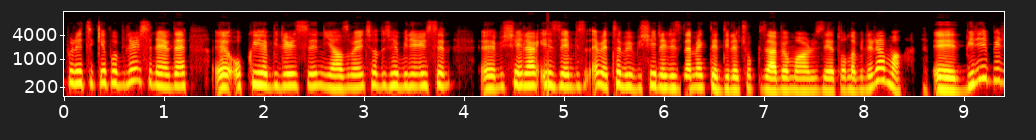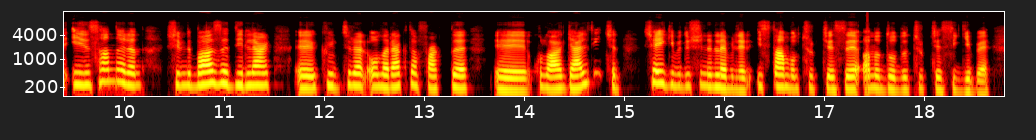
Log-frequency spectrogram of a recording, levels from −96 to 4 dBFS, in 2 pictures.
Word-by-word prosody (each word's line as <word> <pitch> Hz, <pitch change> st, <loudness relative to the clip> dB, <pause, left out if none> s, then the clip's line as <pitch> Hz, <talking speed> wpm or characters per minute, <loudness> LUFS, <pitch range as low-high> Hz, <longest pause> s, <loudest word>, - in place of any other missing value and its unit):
pratik 255 Hz, -1 st, -1 dB
yapabilirsin 255 Hz, +1 st, -2 dB
evde, 215 Hz, 0 st, +3 dB, 0.3 s
eee, 200 Hz, +2 st, +4 dB
okuyabilirsin, 220 Hz, 0 st, 0 dB
yazmaya 200 Hz, 0 st, 0 dB
çalışabilirsin, 220 Hz, 0 st, -2 dB, 0.3 s
eee, 190 Hz, +1 st, 0 dB
bir -, -, -8 dB
şeyler 225 Hz, +1 st, +3 dB
izleyebilirsin. 210 Hz, -1 st, -1 dB
Evet, 225 Hz, -3 st, +1 dB
tabii, 210 Hz, -3 st, 0 dB
bir -, -, -8 dB
şeyler 200 Hz, -1 st, 0 dB
izlemek 195 Hz, +1 st, -1 dB
de 190 Hz, -3 st, +1 dB
dile 180 Hz, -1 st, 0 dB
çok 185 Hz, +1 st, -9 dB
güzel 175 Hz, -2 st, +5 dB
bir 175 Hz, -, +3 dB
maruziyet 170 Hz, 0 st, -1 dB
olabilir 175 Hz, +2 st, -2 dB
ama, 275 Hz, -10 st, +2 dB, 0.3 s
eee, 175 Hz, -2 st, +5 dB
bire 300 Hz, +8 st, -1 dB
bir 295 Hz, -2 st, -6 dB
insanların 235 Hz, 0 st, -1 dB, 0.2 s
şimdi, 225 Hz, -1 st, -6 dB
bazı 240 Hz, 0 st, +6 dB
diller, 225 Hz, 0 st, +2 dB, 0.3 s
eee, 190 Hz, 0 st, +1 dB
kültürel 220 Hz, +2 st, -2 dB
olarak 210 Hz, +1 st, +2 dB
da 230 Hz, -, -1 dB
farklı, 190 Hz, -1 st, +1 dB, 0.3 s
eee, 170 Hz, -2 st, +2 dB
kulağa 185 Hz, -3 st, +4 dB
geldiği 195 Hz, -, +1 dB
için -, -, -9 dB, 0.2 s
şey 255 Hz, -3 st, +4 dB
gibi 215 Hz, -2 st, -8 dB
düşünülebilir; 200 Hz, -5 st, -1 dB
İstanbul 205 Hz, -2 st, +1 dB
Türkçesi, 185 Hz, -1 st, -2 dB
Anadolu 180 Hz, -1 st, -3 dB
Türkçesi 175 Hz, -1 st, -10 dB
gibi. 155 Hz, -3 st, -4 dB
210 Hz, 155 wpm, -24 LUFS, 185-225 Hz, 0.3 s, bazı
